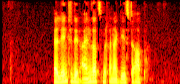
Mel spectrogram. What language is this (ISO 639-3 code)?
deu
